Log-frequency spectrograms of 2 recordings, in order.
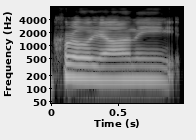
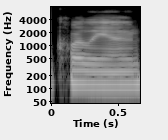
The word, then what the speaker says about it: Corleone: Uh, Michael Corleani or I forget how to say it from the Godfather. Corone Corleó. Michael Corleone from The Godfather.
